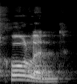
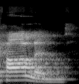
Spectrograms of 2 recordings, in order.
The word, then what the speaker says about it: Haaland: For example, I say Erling Braut Haaland because that's the native Norwegian pronunciation. A lot of people just say Haaland. That's incorrect. I know, it is.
